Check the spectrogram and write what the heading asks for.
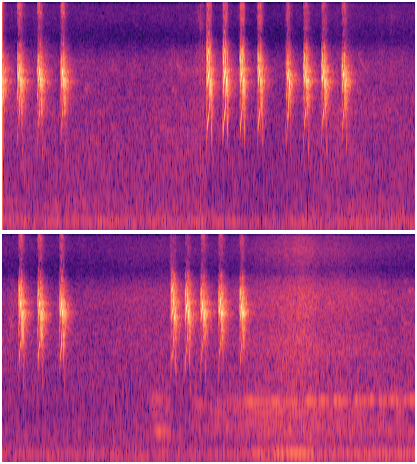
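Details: Lure call of the olive-backed tailorbird, used to draw a response from others of its kind: bursts of three to five shrill, clipped high notes repeated every second or so, with low hum and faint music underneath.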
